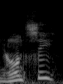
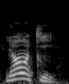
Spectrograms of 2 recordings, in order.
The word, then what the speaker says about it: Yankee: It's actually Sauk County, and I'm with Darren Yancey. Did I pronounce that right? Yankee. Darren Yankee.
